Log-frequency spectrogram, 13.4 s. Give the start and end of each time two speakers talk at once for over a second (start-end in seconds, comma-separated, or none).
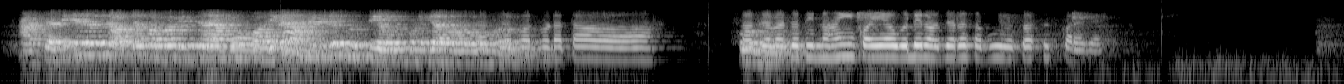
2.1-3.5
